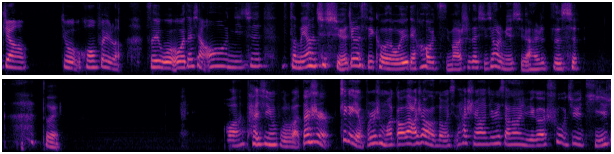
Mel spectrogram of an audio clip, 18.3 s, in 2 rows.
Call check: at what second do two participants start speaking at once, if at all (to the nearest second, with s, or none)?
none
